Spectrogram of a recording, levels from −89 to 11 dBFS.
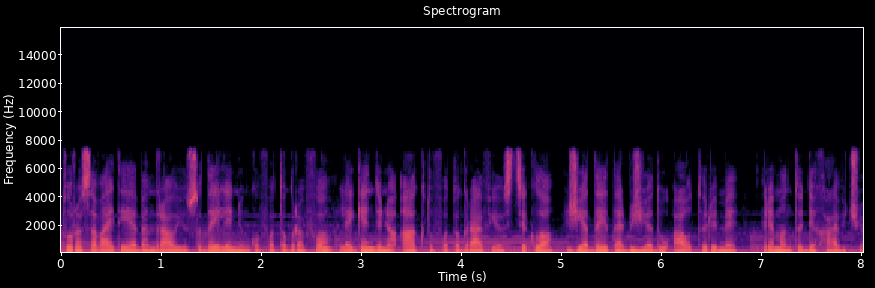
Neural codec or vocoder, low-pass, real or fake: none; 7.2 kHz; real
